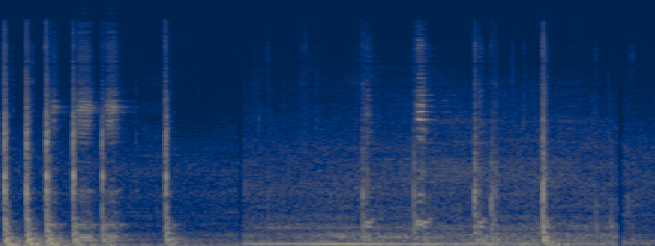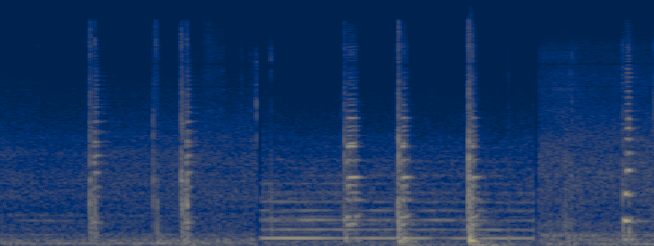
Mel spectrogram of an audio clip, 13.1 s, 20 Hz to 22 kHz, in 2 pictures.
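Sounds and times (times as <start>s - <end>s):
car horn beeping: 0.5s - 1.4s, 3.6s - 4.4s, 9.2s - 11.9s, 12.7s - 13.0s.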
